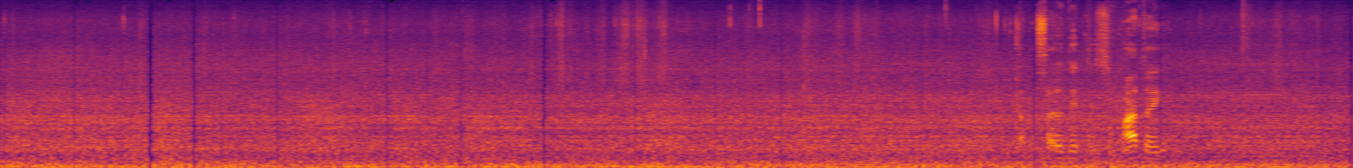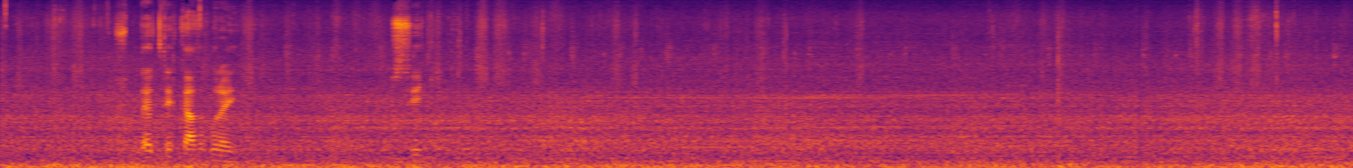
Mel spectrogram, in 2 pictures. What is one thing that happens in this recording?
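A car drives steadily along a road, with a low rumble of engine and tyres.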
